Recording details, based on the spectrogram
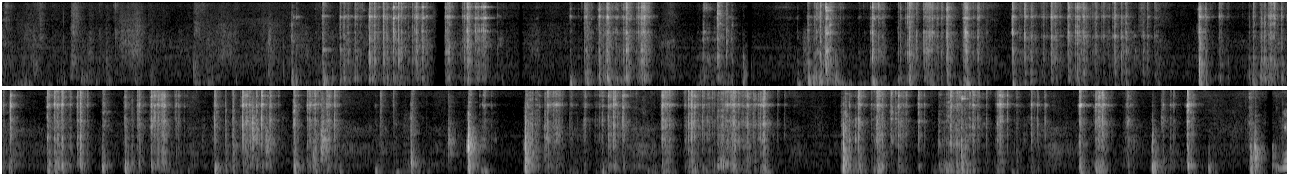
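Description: Spices being crushed with the side of a glass, a run of sharp irregular tapping and grinding knocks in quick clusters with short pauses, close and fairly loud, with no talking over it.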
